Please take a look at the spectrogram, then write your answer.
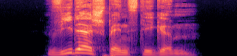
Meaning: strong dative masculine/neuter singular of widerspenstig
- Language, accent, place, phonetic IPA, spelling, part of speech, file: German, Germany, Berlin, [ˈviːdɐˌʃpɛnstɪɡəm], widerspenstigem, adjective, De-widerspenstigem.ogg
